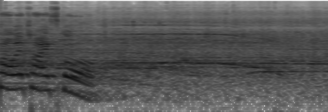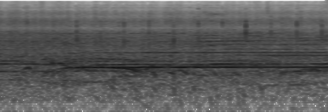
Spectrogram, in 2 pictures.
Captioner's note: audience cheering and applauding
